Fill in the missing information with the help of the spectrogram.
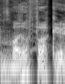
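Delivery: low, quiet mock-angry mutter; muttered curse. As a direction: curse under your breath, imitating him. Acted muttered curse of angry character.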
